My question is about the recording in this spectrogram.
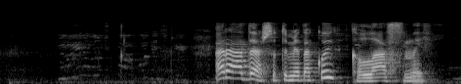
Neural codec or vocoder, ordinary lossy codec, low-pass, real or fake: none; Opus, 64 kbps; 7.2 kHz; real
